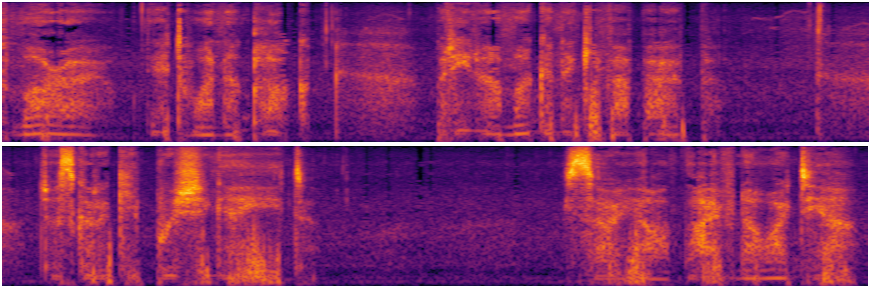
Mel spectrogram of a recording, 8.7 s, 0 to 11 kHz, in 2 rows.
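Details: Woman with permanent unilateral vocal cord paralysis from nerves severed in neck surgery complications, diagnosed January 2017; glottal incompetence lets air escape, giving breathy dysphonia.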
